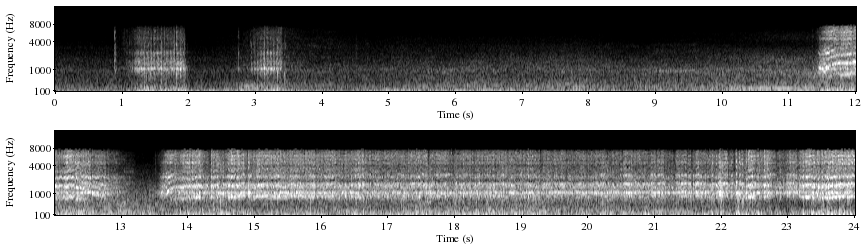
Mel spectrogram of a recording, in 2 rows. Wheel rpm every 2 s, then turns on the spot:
10, 10, 0, 0, 0, 40, 70, 220, 230, 240, 230, 230.
0-4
